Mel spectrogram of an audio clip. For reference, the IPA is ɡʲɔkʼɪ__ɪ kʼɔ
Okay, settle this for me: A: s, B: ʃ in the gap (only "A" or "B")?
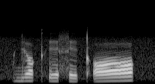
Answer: A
